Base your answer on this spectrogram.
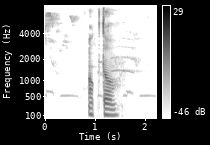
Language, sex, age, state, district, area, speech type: Santali, male, 18-30, West Bengal, Bankura, rural, spontaneous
